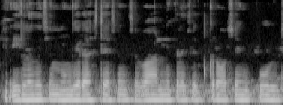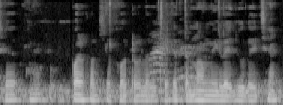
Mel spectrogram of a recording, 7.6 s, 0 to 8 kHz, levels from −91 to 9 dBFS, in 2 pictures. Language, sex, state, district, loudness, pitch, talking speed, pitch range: Maithili, male, Bihar, Begusarai, -20 LUFS, 105 Hz, 165 wpm, 100-105 Hz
